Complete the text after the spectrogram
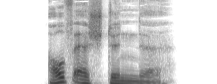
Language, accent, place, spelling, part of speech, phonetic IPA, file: German, Germany, Berlin, auferstünde, verb, [ˈaʊ̯fʔɛɐ̯ˌʃtʏndə], De-auferstünde.ogg
- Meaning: first/third-person singular dependent subjunctive II of auferstehen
